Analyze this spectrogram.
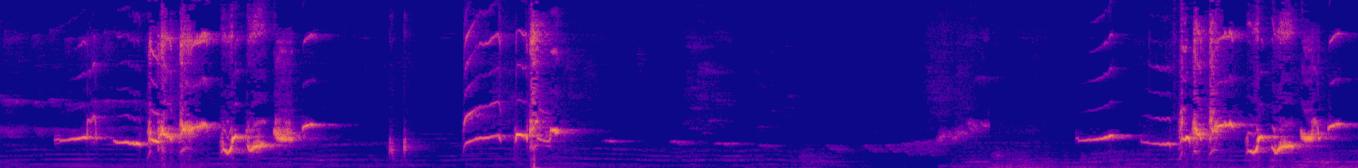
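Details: Provocation song of a kept white-rumped shama (murai batu) from Pekalongan, meant to make rivals fight and sing. A loud varied phrase of whistles and rasps, a short sharp burst, a long pause with faint notes, then another energetic outburst.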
